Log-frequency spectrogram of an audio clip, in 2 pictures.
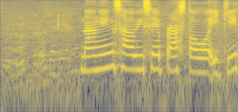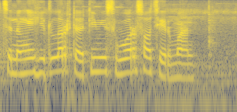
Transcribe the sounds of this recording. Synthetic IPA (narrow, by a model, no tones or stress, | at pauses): naŋɪŋsawisepɾast̪ɔwɔikid̥ʒ̥ə̤nəŋeɦit̪lərd̪̥ä̤d̪̥i̤misuwʊrsɔd̥ʒ̥ɛ̤rman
